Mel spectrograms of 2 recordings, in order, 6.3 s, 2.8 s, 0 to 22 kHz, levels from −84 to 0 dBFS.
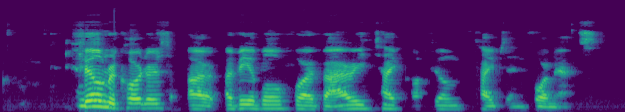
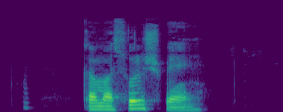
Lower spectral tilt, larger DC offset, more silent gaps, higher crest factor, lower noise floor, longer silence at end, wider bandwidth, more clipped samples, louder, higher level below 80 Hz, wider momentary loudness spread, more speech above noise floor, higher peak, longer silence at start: second, -4 dB/octave vs -6 dB/octave; neither; neither; about the same, 20 dB vs 20 dB; second, -63 dBFS vs -76 dBFS; second, 0.3 s vs 0.85 s; about the same, 10 kHz vs 11 kHz; neither; first, -20 LUFS vs -25 LUFS; second, -66 dBFS vs -56 dBFS; about the same, 16 LU vs 15 LU; second, 43 dB vs 53 dB; first, -2 dBFS vs -8 dBFS; second, 0.65 s vs 0.85 s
